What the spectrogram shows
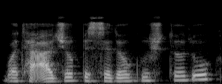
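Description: A woman narrating a children's story, expressive and speaking directly to the children listening. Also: low-pitched.

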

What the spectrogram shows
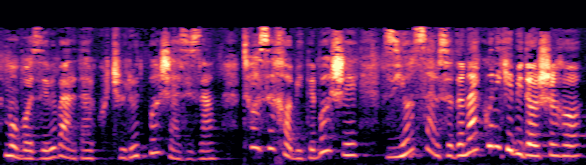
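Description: A woman's voice: high voice, lively intonation. A woman voicing a caring young mother in a cartoon, tender and affectionate, fussing over her sons.

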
